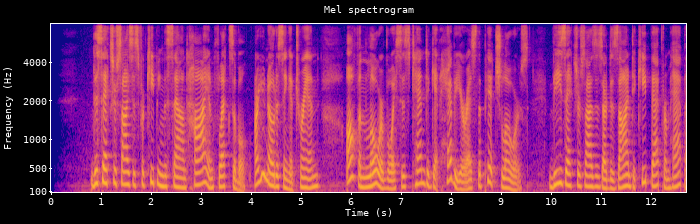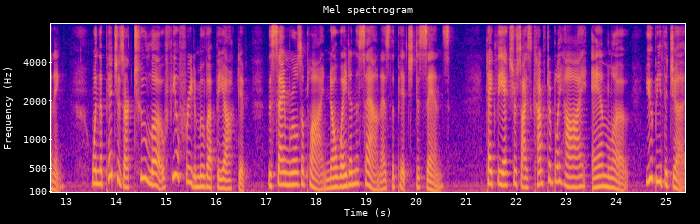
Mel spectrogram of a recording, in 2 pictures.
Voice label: Mid Low Range Explanation Ee Eh Ah, warm ups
